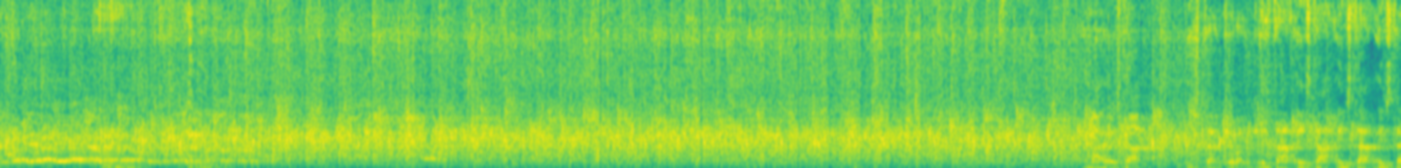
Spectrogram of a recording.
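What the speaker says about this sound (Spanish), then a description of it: "aplauso para Chustero" Loud, sustained applause from the audience at a youth football tournament award gala, with voices speaking over the clapping throughout.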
